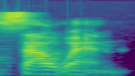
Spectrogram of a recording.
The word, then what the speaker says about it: Samhain: but in the witchy word we're it's called saen yeah and then also talking about some oh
